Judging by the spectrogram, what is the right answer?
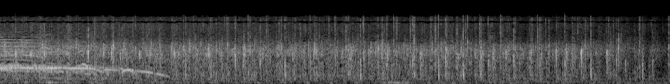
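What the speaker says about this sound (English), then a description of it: "I'd like you to give him a massive round of applause" Audience applause at a DEFRA gathering, a large crowd clapping steadily and loudly, starting full and slowly tapering, with a brief tonal whine at the start and some murmuring underneath.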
